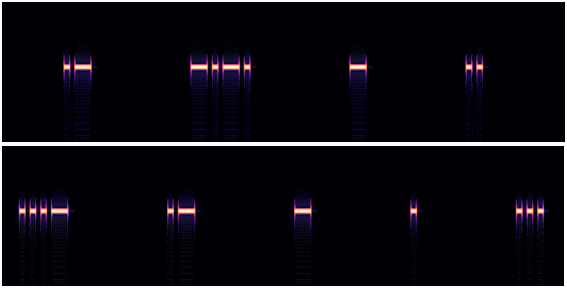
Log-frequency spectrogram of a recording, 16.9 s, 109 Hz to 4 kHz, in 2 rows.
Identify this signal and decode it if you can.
Morse code, heard as a keyed tone, about 15 wpm, spaced as for 5 wpm, 750 Hz. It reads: ACTIVATES
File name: Morse / 05WPM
